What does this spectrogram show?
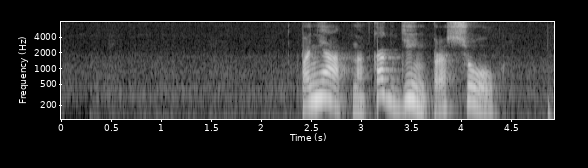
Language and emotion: Russian, positive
